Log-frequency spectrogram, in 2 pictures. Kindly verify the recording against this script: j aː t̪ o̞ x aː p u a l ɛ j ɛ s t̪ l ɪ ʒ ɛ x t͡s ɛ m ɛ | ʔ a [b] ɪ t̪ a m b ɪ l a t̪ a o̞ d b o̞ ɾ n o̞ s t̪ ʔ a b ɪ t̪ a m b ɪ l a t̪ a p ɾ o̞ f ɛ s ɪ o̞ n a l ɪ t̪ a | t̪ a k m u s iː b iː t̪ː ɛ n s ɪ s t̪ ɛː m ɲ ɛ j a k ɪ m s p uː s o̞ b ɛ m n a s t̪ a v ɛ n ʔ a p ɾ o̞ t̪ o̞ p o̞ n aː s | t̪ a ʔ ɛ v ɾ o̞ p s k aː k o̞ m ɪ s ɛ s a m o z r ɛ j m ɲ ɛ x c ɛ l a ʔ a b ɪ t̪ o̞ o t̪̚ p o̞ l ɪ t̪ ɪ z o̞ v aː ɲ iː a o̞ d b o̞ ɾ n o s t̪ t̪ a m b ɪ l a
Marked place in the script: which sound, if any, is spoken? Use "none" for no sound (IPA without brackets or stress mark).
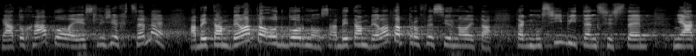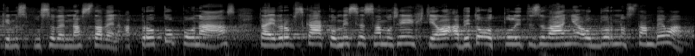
b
